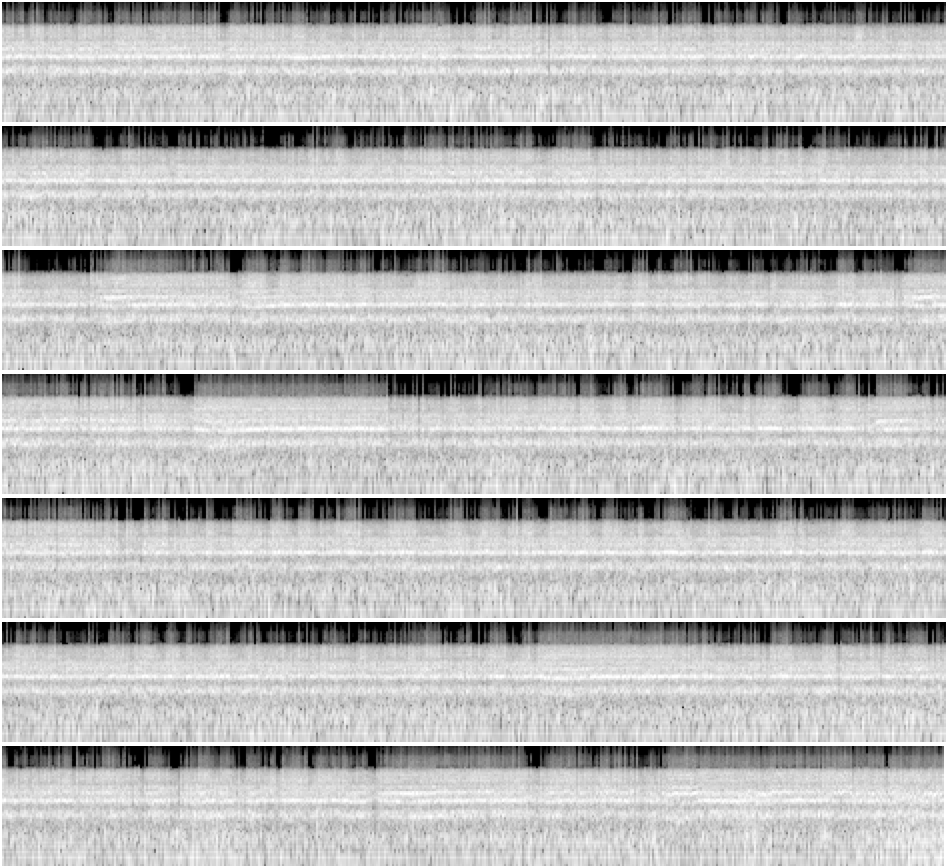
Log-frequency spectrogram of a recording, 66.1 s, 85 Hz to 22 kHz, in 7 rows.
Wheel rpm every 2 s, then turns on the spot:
230, 230, 230, 230, 240, 230, 240, 230, 230, 240, 230, 230, 230, 230, 230, 230, 230, 240, 230, 230, 230, 230, 230, 230, 230, 230, 230, 230, 230, 230, 230, 230, 220.
none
